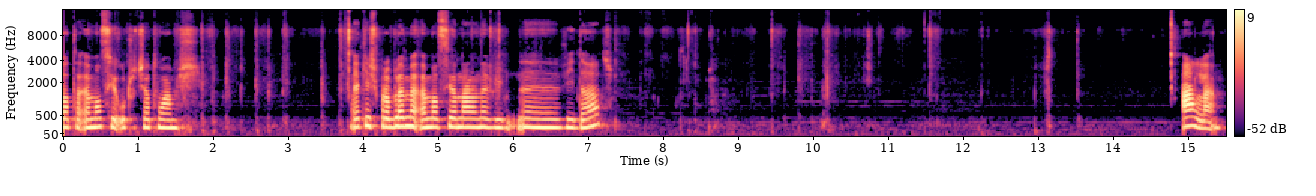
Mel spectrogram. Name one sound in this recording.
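Playing cards riffle and slap together as they are shuffled by hand.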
